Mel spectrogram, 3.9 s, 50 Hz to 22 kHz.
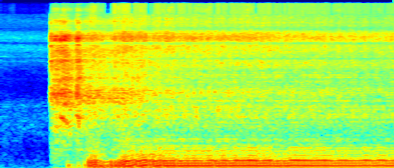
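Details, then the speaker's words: Salvage motorcycle with a new battery and an M4 shorty exhaust, previously straight-piped, started cold before warm-up: catches instantly and settles into a steady, deep, even idle, quieter than before; normal start-up and idle. "Not as loud as it was being straight pipe before. I like that."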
